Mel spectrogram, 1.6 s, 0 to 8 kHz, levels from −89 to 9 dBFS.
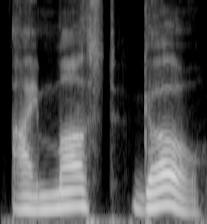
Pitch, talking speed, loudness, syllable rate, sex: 145 Hz, 115 wpm, -14 LUFS, 2.5 syllables/s, male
